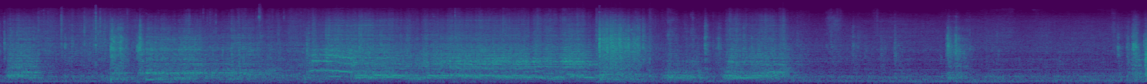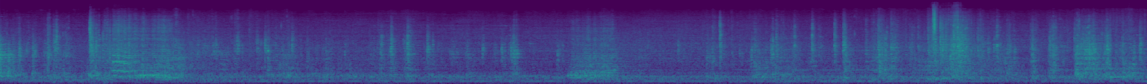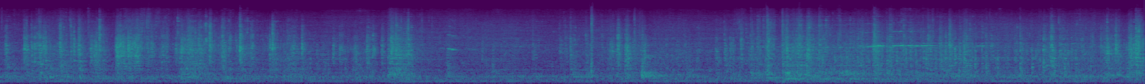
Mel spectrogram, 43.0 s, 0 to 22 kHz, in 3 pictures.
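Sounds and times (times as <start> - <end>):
low machinery rumble: 0.0 - 42.9.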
